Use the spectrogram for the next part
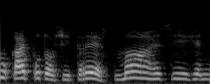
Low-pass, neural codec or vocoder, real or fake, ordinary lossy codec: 7.2 kHz; none; real; AAC, 48 kbps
